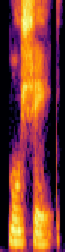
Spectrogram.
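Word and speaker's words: משה: Here, m, so mo, and this one is a shin, so sh, and then a segol, she, Moshe.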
